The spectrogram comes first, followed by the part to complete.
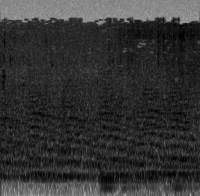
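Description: Buzzing sound effect imitating a bumblebee: a steady low drone that steps down to a lower pitch about a second in.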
